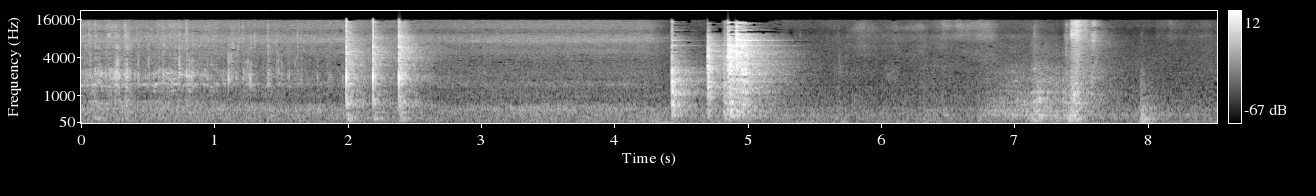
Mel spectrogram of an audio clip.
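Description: A spoon knocks and scrapes inside a coffee cup in a quiet kitchen, a few sharp clinks in short bursts close by, with no talk.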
